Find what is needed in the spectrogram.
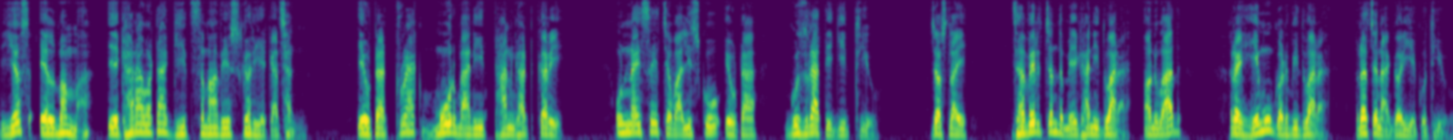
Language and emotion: Nepali, neutral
